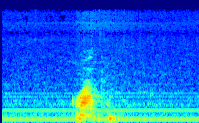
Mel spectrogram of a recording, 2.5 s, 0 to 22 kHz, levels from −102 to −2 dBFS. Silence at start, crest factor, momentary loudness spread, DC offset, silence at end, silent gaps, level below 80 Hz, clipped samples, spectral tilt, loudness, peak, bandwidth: 0.05 s; 24 dB; 21 LU; under 0.1%; 0 s; none; -66 dBFS; under 0.1%; -7.5 dB/octave; -34 LUFS; -14 dBFS; 16.5 kHz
